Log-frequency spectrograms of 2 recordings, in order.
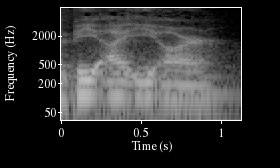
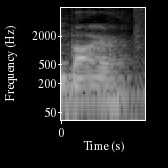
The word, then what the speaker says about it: Bier: It tastes like a B-I-E-R. B-I-E-R, beer. Mm-hmm. Not B-E-I-R. No, that'd be Bayer.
